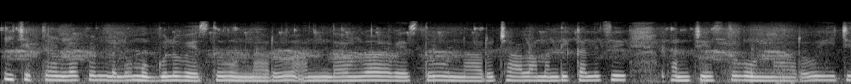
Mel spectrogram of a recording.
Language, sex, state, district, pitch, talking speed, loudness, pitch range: Telugu, female, Andhra Pradesh, Anantapur, 185 Hz, 100 wpm, -17 LUFS, 180-195 Hz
